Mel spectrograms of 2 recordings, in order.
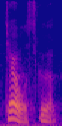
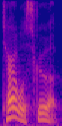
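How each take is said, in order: First: Said in the usual way. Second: TERRIBLE hit hard and much louder; bitter, punching the word terrible; emphatic. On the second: Real, not acted. Veteran condemning the war, stressing terrible.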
